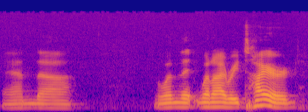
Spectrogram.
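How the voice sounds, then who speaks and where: This older man takes his time, speaking at medium pitch with fairly even intonation. He is a retired music club booker being interviewed, and his stories ramble and slip into quoted dialogue. It's a low-quality recording.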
